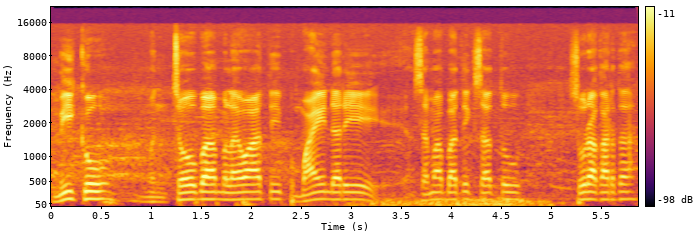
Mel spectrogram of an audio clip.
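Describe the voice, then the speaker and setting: A man's voice: a little high, fairly even intonation, measured pace, darkish tone. A man with an Indonesian accent doing live play-by-play futsal commentary, playfully teasing the players by name.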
